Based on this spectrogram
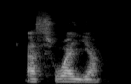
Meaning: present participle of asseoir
- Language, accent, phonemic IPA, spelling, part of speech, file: French, Canada, /a.swa.jɑ̃/, assoyant, verb, LL-Q150 (fra)-assoyant.wav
